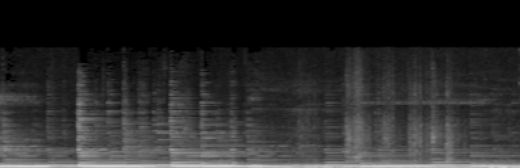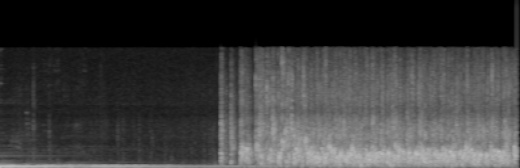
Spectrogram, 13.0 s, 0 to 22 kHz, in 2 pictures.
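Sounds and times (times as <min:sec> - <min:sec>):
acoustic guitar chord ringing: 0:00.0 - 0:09.4
audience applause: 0:09.3 - 0:13.0.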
